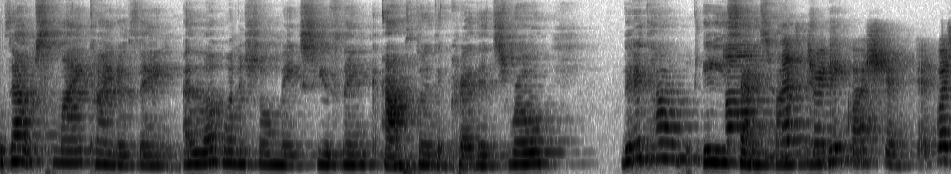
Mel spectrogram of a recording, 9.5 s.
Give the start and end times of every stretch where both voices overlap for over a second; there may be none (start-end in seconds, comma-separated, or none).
7.2-8.5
